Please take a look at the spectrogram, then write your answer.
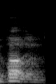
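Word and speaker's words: Wołyń: And the Volyin, I think it was. I forget the exact pronunciation, but that was like 100K. – The Volyin, W-O-L-Y-N.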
